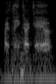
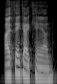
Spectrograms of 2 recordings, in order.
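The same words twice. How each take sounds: First: It is whispered very softly. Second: It is said at a moderate volume. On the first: "the first one you're going to whisper" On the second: "the second one you're going to say a little louder"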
